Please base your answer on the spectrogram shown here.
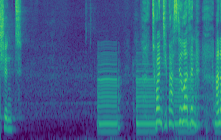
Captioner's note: an alarm sounds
